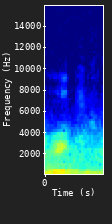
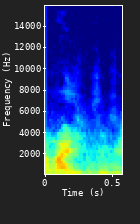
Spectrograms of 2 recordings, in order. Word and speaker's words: Reiki: massage et en plus on prononce ça Reiki, non pas Reiki.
